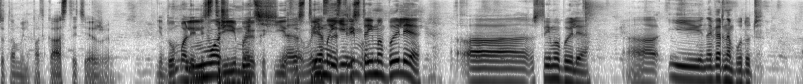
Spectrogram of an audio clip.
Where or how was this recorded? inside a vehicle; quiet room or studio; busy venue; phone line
busy venue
